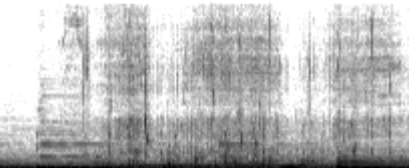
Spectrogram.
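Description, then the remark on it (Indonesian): Quiet handling of a bottle, with soft liquid sloshing and a gurgle as a thirsty person takes a sip, over a low steady hum and no talking. “botol gue pegangin doang agak diminum”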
